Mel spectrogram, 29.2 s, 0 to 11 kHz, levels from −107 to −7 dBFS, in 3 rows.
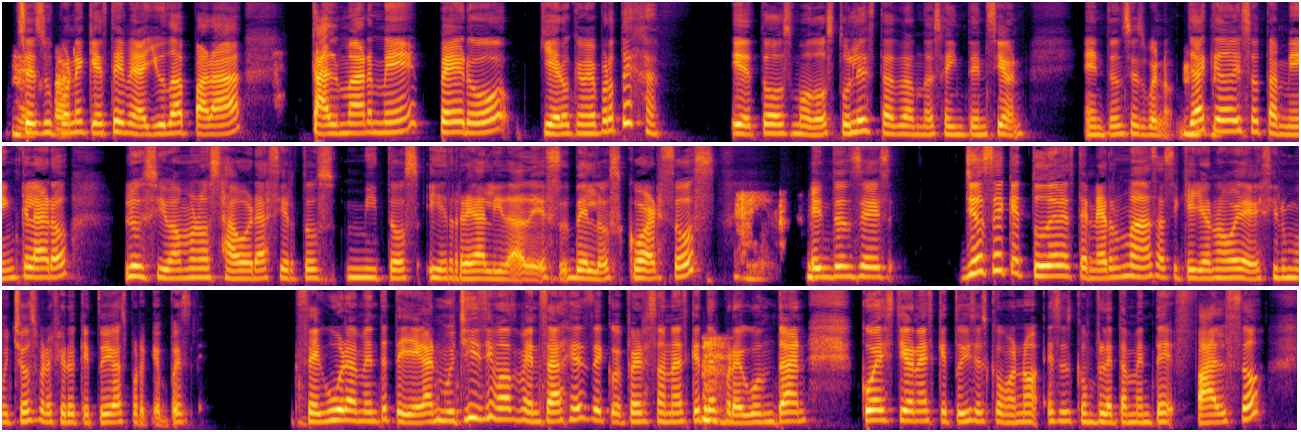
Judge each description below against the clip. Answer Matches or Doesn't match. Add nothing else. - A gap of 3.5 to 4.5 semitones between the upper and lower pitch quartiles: Doesn't match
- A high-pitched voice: Matches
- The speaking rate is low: Doesn't match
